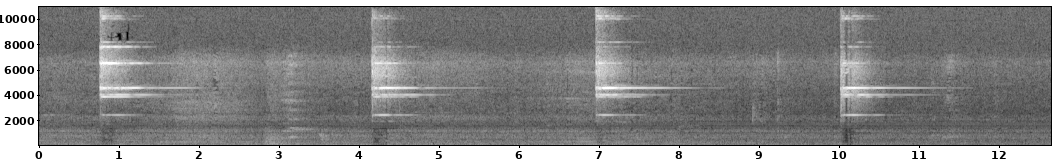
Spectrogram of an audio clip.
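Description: A small metal bell-like instrument struck four times, about three seconds apart, each a high clear ding that rings briefly and dies away.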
